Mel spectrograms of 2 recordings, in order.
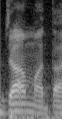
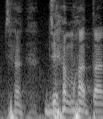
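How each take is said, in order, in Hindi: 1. पहला शब्द 'ja' की तरह बोला जाता है। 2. पहला शब्द 'jai' की तरह बोला जाता है। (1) "वो जा माता है" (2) "जय माता नहीं है"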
